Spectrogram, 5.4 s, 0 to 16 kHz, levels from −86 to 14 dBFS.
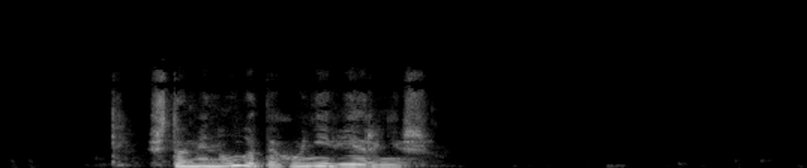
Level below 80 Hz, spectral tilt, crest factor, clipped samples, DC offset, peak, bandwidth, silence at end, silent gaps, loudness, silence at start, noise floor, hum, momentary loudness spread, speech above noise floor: -72 dBFS; -7.5 dB/octave; 16 dB; under 0.1%; under 0.1%; -4 dBFS; 7.4 kHz; 2.55 s; none; -16 LUFS; 1 s; -89 dBFS; none; 18 LU; 74 dB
